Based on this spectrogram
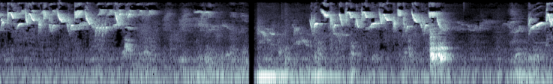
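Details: An owned sunbird called blacksang, singing energetically as a master bird, delivers two long runs of rapid, squeaky high twitters and slurred whistles separated by quieter gaps, with a low background hum.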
